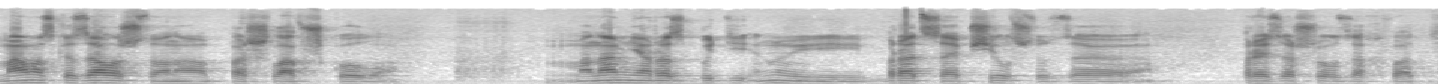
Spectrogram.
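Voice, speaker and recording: With light background noise, a man talks at a moderate pace and a fairly low pitch in a monotone, flat intonation. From North Ossetia, Russia (Beslan); North Ossetia, Russia. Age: 20s. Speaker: court witness; witness. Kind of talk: court testimony. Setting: courtroom. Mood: tense, subdued. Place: hall.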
